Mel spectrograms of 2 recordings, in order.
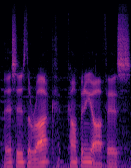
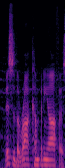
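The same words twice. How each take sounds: First: It is droned in a flat monotone. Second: It is said with some lively expression.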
